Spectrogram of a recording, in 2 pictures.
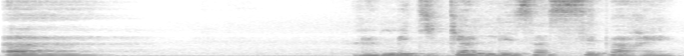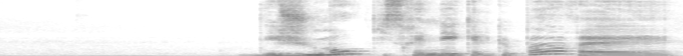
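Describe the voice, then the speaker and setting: Slow, mellow-voiced woman reading cards. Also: on the low side. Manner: musing aloud, hesitant, repeats herself. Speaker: psychic card reader. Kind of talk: casual live card reading. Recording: echoey room with faint ambient noise.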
